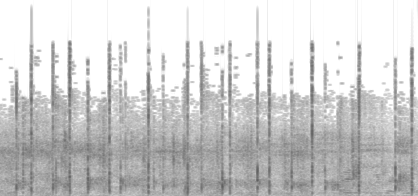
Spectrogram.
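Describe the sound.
A group claps steadily for a few seconds, dense overlapping hand claps with sharp bright transients, moderately loud, over a low hum of room noise and faint voices.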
